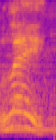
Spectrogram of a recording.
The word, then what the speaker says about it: Elay: My name is LA. Pronounced like LA like the city.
